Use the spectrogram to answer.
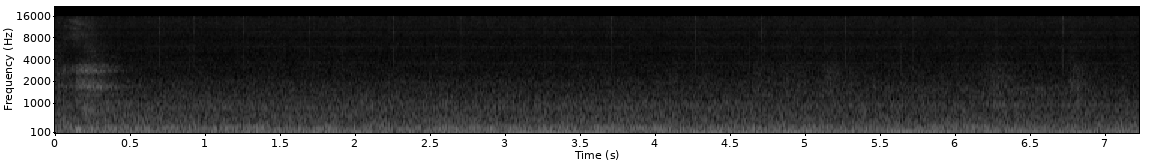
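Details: Pioneer WYS012AMFI19RL-16 12000 BTU 115V mini split indoor unit in heat mode, fan just below high speed, heard up close: quiet even rush of air with faint low hum, no rattle or whine; normal indoor unit fan noise.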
